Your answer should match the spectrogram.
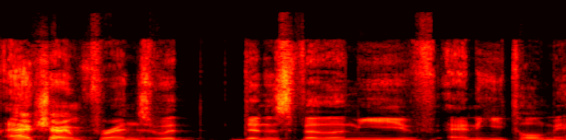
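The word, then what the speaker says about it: Villeneuve: finale yes in my opinion he did it's pronounced velnuv um actually I'm friends with Dennis villeneve and he told me how to pronounce it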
